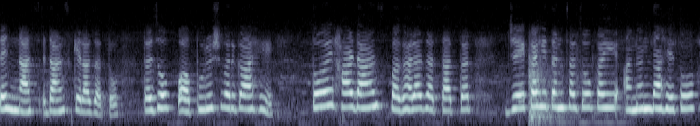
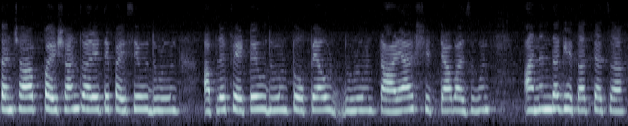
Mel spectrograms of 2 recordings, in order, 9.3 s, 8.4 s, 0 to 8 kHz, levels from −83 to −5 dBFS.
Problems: constant background noise, background conversations at intervals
